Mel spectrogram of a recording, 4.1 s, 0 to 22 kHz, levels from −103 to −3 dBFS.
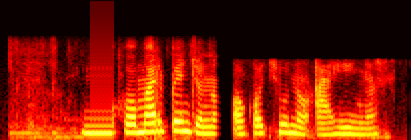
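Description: At 0.92 s a system hang loop sets in. A single 40 ms slice of sound repeats five times, to 1.12 s, as the driver stalls while the hardware keeps replaying its ring buffer. It comes across as a harsh 25 Hz stutter, and about a fifth of a second of new audio is lost. On the waveform, five identical blocks sit side by side. The spectrogram shows vertical stripes every 40 ms.

From 2.14 s to 2.32 s there is a handover gap. The call switches networks, and no speech frames arrive during the changeover. The sound fades out within a few tens of milliseconds and leaves 180 ms of silence. Both the waveform and the spectrogram show a flat, empty band right across the frequency range.

At 2.32 s, as the new link starts, the call falls back to narrowband for the rest of the clip. The audio turns duller and rougher. On the spectrogram, everything above 4 kHz disappears as a hard horizontal ceiling. The earlier section shows energy reaching about 7 kHz, which fits HD Voice at around 12.65 kbit/s. 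The coarser texture afterwards suggests a drop to a low-rate AMR narrowband mode, such as 5.9 kbit/s.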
